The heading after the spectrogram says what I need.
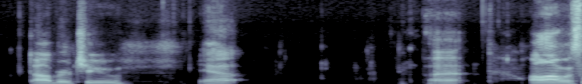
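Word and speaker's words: Dobhar-chú: right that's weird well it's spelled uh d-o-h-b-a-r and then Dash c-h-u so Dober two dauberchoo yeah but while I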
